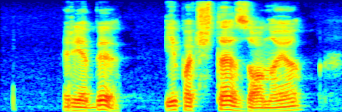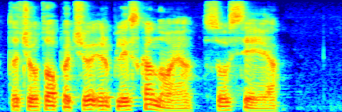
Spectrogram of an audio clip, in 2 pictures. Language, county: Lithuanian, Vilnius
